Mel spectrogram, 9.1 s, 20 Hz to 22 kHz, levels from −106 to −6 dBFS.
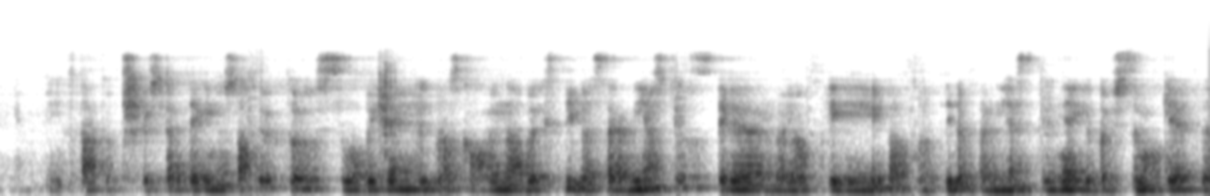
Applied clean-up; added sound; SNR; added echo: neural mask model DeepFilterNet 3.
